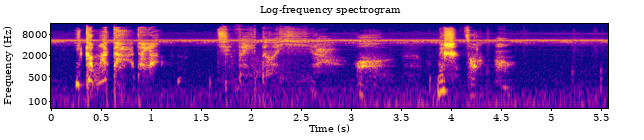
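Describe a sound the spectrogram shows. A young woman speaks softly and anxiously.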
